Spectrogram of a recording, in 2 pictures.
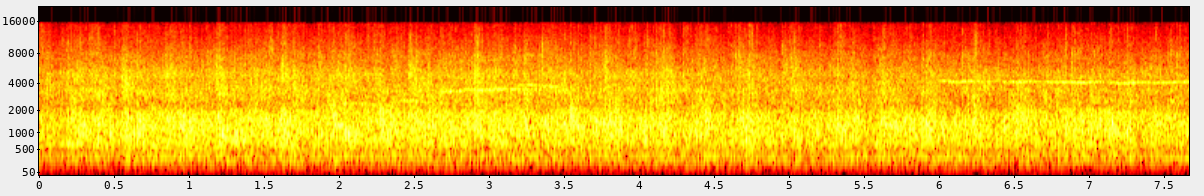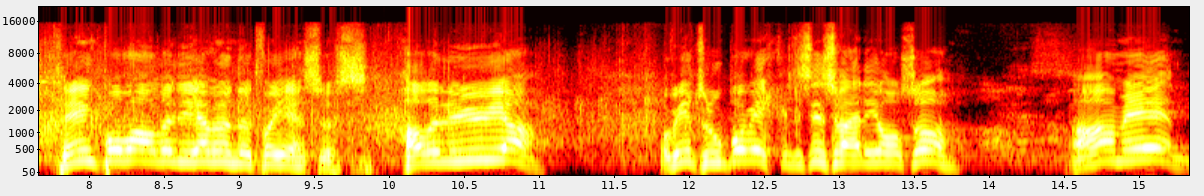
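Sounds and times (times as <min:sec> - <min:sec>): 
sustained audience applause: 0:00.0 - 0:12.6
speech: 0:07.8 - 0:11.1, 0:11.8 - 0:13.9, 0:14.5 - 0:15.3.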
